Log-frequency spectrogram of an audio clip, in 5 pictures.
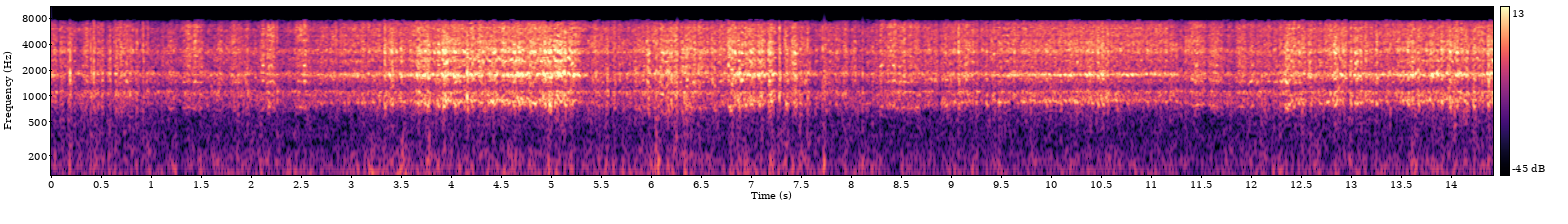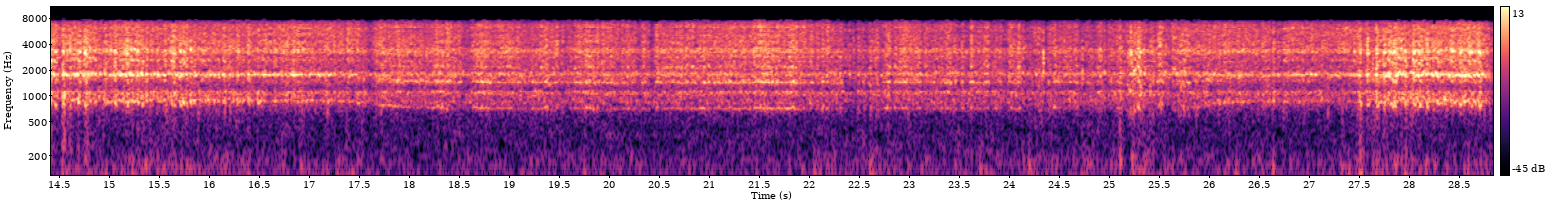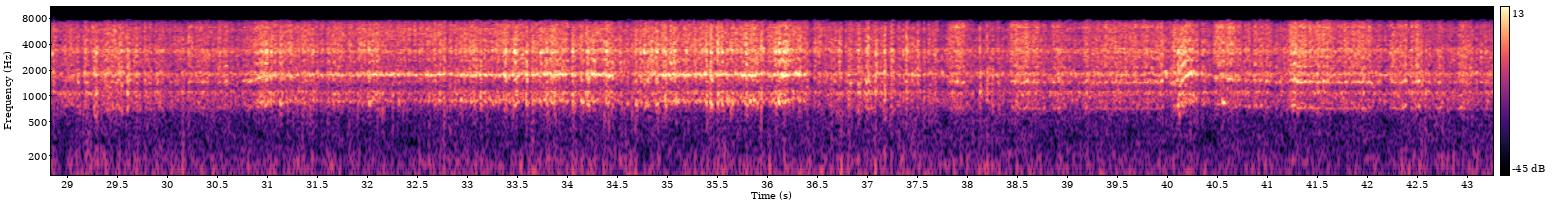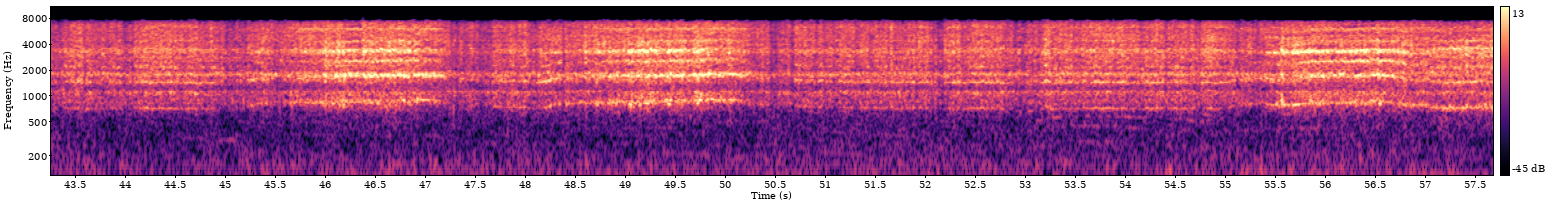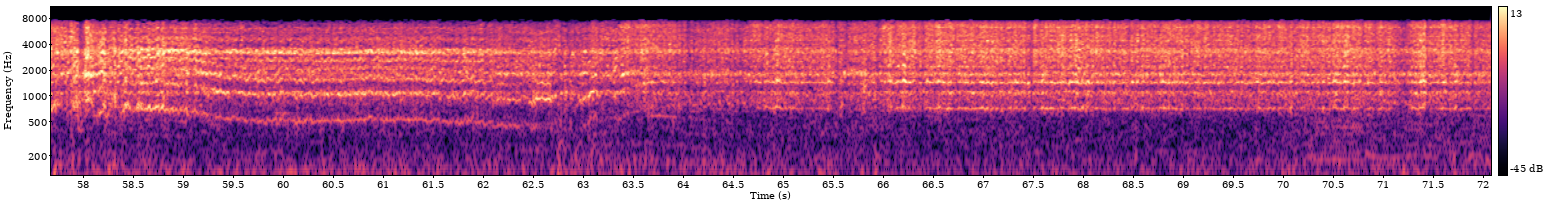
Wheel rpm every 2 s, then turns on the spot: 220, 220, 220, 220, 220, 230, 230, 240, 230, 220, 210, 210, 210, 220, 220, 220, 230, 230, 220, 210, 220, 210, 210, 220, 210, 220, 210, 210, 190, 160, 120, 130, 200, 210, 210, 210.
none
